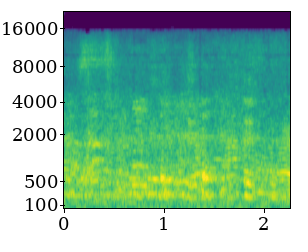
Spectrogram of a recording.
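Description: Low murmur of several people talking at once, quieter than a single clear voice.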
